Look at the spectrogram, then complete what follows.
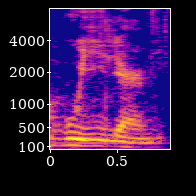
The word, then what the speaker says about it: Guilherme: pronúncia não é guilher eu não pronuncio U esse U é diacrítico ele é um ío com g g g g depois eu vou pro I direto eu não falo Guilherme Guilherme quero tem encontro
